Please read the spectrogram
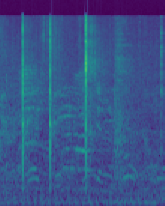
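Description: Hand claps near the microphone, three sharp claps about two a second in the first half, over faint distant voices.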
